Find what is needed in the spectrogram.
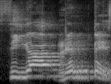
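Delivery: "সিগারেটে" split as siga, ret-te; spelling pronunciation. Shown as a demonstration. Teacher repeats for spelling, "সিগারেটে" ending in ret-te. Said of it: "এখন উচ্চারণ করবো হচ্ছে সিগারেটে".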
